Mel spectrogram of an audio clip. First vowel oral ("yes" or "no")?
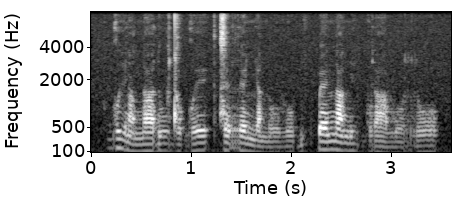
yes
